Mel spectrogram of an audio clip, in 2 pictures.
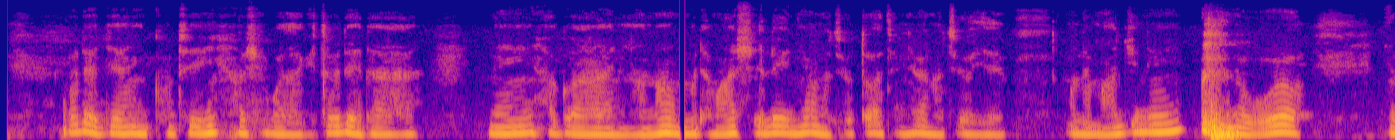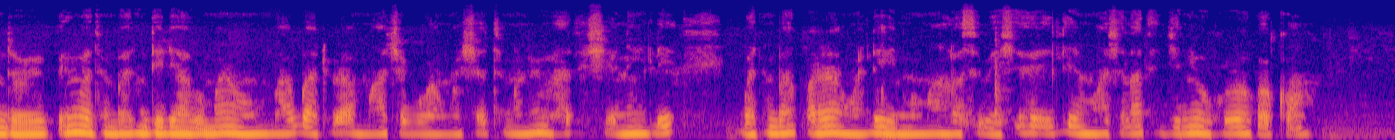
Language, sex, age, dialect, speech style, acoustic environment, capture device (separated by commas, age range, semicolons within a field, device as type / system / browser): Yoruba, male, 18-24, Nigeria - Nigerian Standard, focused, nature, mobile / Linux / Chrome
